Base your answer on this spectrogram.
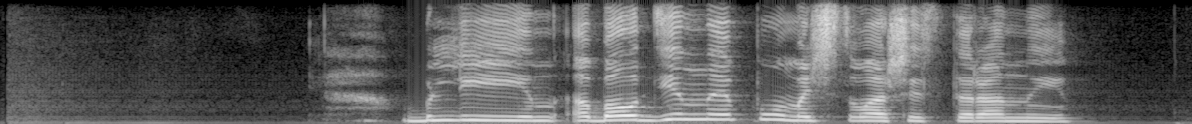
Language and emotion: Russian, positive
